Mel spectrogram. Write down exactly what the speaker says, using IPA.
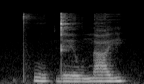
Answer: pʰuː˧˩k̚ deː˩wna˧˥j

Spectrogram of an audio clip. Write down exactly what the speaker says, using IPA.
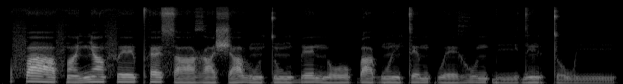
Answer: faː˦˨fã˨ɲã˦ feː˦pʰɛ˦saː˨ɣa˨ ʃa˨˦βũ˨ tũ˨ɡ͡be˦ noː˨˦ɓa˦ɡʷĩ˦˨ te˦mkʷeː˨ɣu˦n ɓiː˨dĩ˦rtʊ˨ wiː˨

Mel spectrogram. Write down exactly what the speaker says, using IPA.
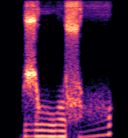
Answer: ʒu woso̤

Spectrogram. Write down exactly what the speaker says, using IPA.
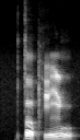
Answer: t̪ɤ˥˩pʰi˧˥ŋmu˥˩

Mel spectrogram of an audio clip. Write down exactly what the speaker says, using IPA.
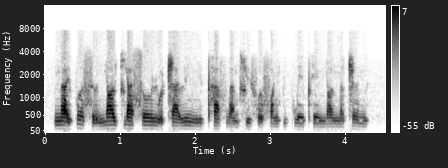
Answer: n̪a̰˨˩ɪ̯pɤ˥˨ sɹ̩˨˩n̪jɑ˦ʊ̯t͡ɕjä˥˨ so˦ʊ̯ ɻṵ˨˩ʈ͡ʂä˦ ly˥˨nn̪y˨˦pʰä˥˨ fwa̰˨˩nɕy˦fɤ̰˨˩ fɑ˨˦ŋpi˨˦ kwe˥˨ɪ̯pʰe˥˨ɪ̯n̪jɑ˦ʊ̯n̪ä˨˦ ʈ͡ʂə˥˨n

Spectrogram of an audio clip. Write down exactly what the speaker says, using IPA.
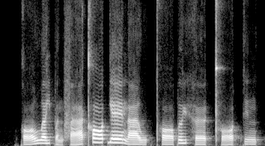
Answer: kɔː˨˥wɐ˥j pɐ˨˩ŋfaː˨˥ kʰɔː˥t̚jɛː˥n̪aː˧w | pʰɔː˨pɵ˥ɥ hœː˨t̚ pʰɔː˨˥t̚kɪ˥ŋ

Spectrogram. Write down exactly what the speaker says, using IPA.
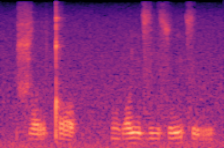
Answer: ɕɔrǃɔ | mbɔɲd͡zi suɲt͡sɯr

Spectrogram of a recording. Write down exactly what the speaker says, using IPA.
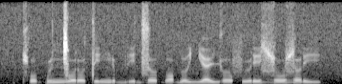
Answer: cʰok͡pɯŋ͡ǀoɾo tiŋe bi d͡zɤɠɔɠɤ ʎɛ jɤ fɯɾi ɮoɮɤ ɾi

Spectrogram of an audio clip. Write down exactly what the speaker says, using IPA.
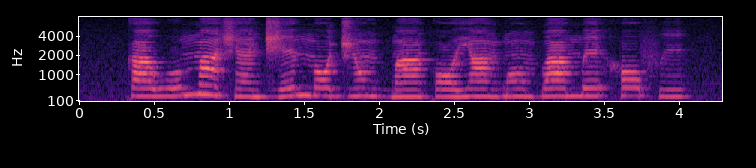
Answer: ka˨ wo˨˦mã˦˨ʃɛ̃˨ d͡ʒe˨˦ nɔ˧d͡ʒɔ̃˧ɡ͡bã˨kɔ˨ jã˧ɡ͡bɔ̃˧ ba˦me˦ hɔ˦fi˧

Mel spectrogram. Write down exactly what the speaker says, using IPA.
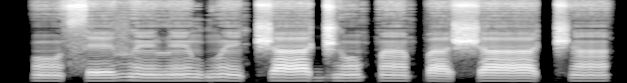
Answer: ɔ̃˨sɛ˨˦vɛ̃˧lɛ̃˦ ɡʷɛ̃˦˨t͡ʃaː˦d͡ʒɔ̃˦pã˧ pa˨ʃaː˧ t͡ʃã˦

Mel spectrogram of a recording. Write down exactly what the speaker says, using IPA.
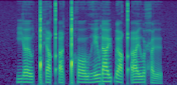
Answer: jɜː˨u̯ ǃʰe˨qʼe˨ ǃʰɔː˨u̯ɦe˦u̯ɾa˦y̯ɓɜ˨ qʼeː˦u̯ħɘ˨

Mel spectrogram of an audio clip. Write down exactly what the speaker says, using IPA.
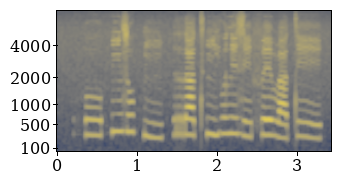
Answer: hoː˨hĩ˦zo˦k͡pĩ˨ | ra˨tʰĩ˨jʊ˦ lɪ˦ze˨ fɛ˦βa˨ te˦˨

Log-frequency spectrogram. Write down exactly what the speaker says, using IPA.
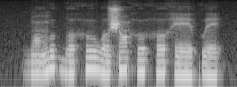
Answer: ɡ͡bɔ̃˨ŋu˦ɡ͡bo˨ hu˦wo˨ ʃɔ̃˦hu˧ ho˧heː˨kʷe˨

